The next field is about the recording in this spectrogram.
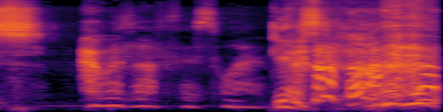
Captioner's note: laughter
